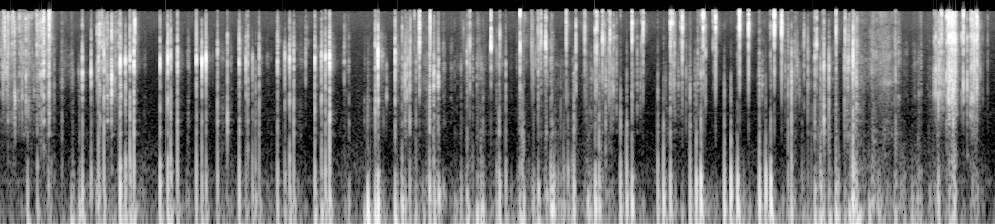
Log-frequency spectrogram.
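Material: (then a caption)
Plastic, cardboard. Long nails tap and scratch a small, hollow Pritt Patafix package, a printed cardboard backing with a plastic blister front. Dozens of quick, dry clicks and crackles come in rapid bursts, mixed with crinkly scratching. The sound is mostly bright, with a light, thin thump underneath and almost no ring after each hit.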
